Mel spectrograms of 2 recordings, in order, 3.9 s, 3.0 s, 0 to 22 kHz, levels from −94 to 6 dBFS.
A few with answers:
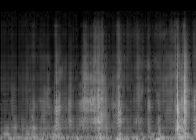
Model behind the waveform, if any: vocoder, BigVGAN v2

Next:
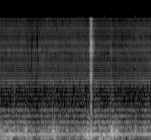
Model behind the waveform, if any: vocoder, BigVGAN v2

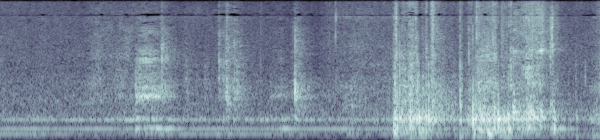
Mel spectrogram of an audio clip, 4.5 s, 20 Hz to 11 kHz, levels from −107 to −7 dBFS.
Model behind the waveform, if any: none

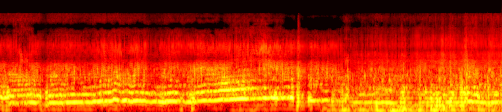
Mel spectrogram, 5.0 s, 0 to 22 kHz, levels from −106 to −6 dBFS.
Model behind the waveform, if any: vocoder, BigVGAN v2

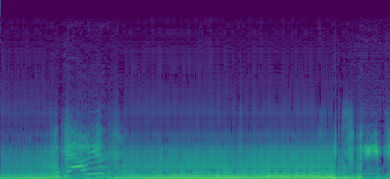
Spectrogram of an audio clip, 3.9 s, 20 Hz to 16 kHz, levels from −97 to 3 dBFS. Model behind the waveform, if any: vocoder, BigVGAN v2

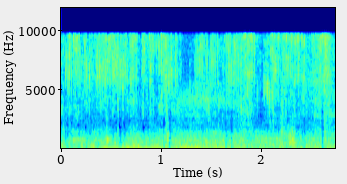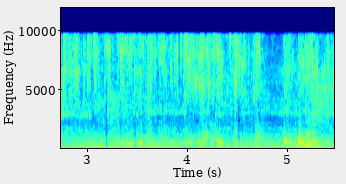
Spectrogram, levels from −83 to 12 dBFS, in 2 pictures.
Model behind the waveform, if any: none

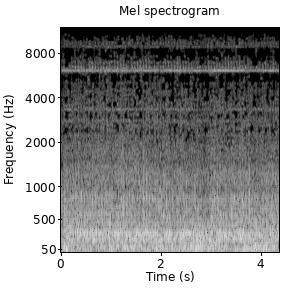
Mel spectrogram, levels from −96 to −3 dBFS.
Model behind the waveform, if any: vocoder, BigVGAN v2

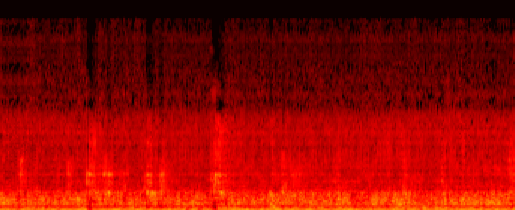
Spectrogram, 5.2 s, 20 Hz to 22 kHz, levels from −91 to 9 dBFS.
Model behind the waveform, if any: vocoder, BigVGAN v2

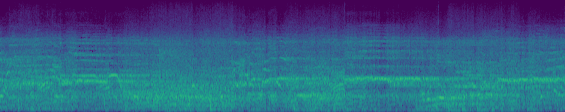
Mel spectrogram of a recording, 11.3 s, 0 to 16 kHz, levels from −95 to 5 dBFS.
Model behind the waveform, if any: vocoder, BigVGAN v2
